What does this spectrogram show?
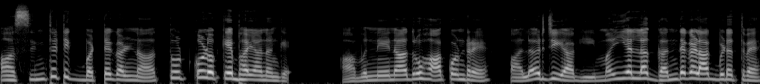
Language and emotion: Kannada, fearful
